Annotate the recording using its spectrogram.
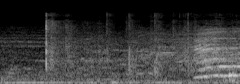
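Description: A single sharp crack about half a second in: the starting signal as the runners leave their crouched start for a 400 m race. A few fainter ticks follow over a low background hum.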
